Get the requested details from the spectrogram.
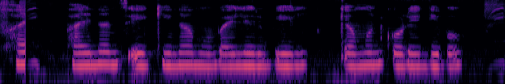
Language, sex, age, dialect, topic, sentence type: Bengali, female, 18-24, Rajbangshi, banking, question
